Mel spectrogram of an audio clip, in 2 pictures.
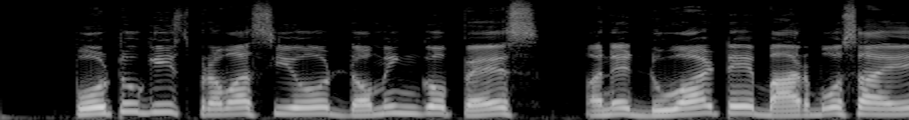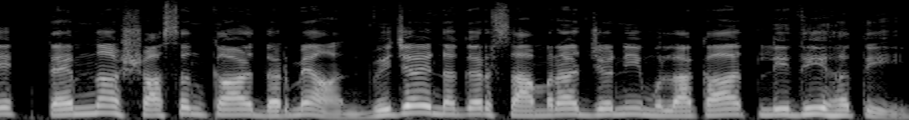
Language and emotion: Gujarati, neutral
